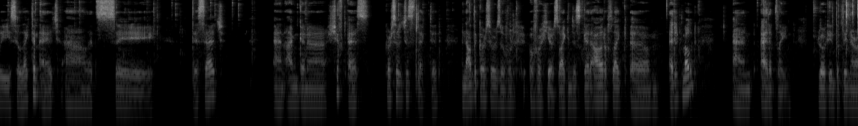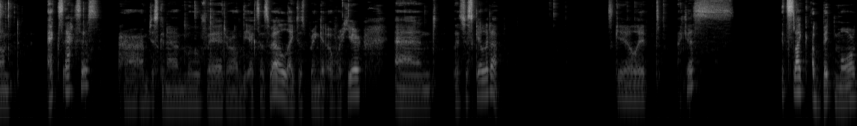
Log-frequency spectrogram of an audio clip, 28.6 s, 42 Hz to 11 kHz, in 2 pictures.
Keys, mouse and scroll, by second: 0.1 click, 0.6 click, 1.0-2.5 shift+middle drag, 1.4-1.7 scroll down 2, 2.5 2, 2.8 click, 3.5 shift+click, 3.8 shift+click, 4.4-9.9 shift+middle drag, 5.5 shift+s, 6.8 scroll up 1, 8.5 Tab, 10.3 alt+a, 11.5 shift+a, 13.4 r, 14.4 KP_Enter, 17.4 g, 20.1 click, 20.8 s, 23.5 click, 23.9 scroll down 1, 24.1-28.5 middle drag, 24.3 scroll up 1, 25.5 KP_0, 26.2 scroll up 1.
